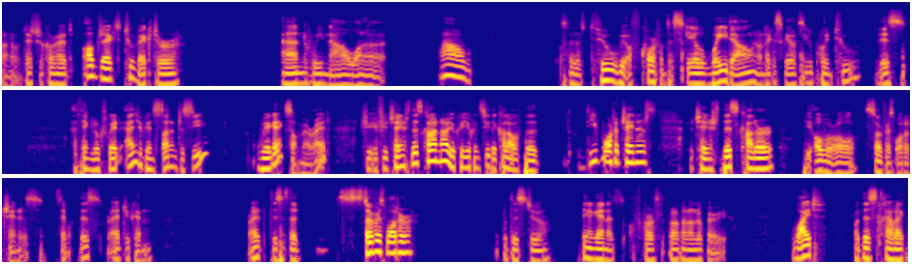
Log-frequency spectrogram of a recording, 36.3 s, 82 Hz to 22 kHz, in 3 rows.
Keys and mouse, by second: 0.7-1.5 drag, 1.8 middle click, 2.5-3.1 middle drag, 5.8 click, 7.8 middle click, 8.8-10.8 drag, 11.8-12.2 middle drag, 12.5 middle click, 13.3-13.8 middle drag, 14.9 middle click, 15.6 middle click, 16.0 middle click, 19.5 ctrl+z, 19.8 middle click, 20.6 drag, 23.6 ctrl+z, 24.1 middle click, 24.6 click, 29.8 ctrl+z, 32.2-32.6 middle drag, 33.0 middle drag, 33.7 middle click.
